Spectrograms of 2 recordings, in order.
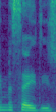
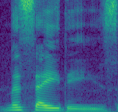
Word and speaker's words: Mercedes: bit awry then Mercedes I can't let you say Mercedes wrongly because Shyam because science would never forgive me so Mercedes okay I've seen these okay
